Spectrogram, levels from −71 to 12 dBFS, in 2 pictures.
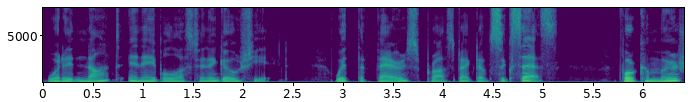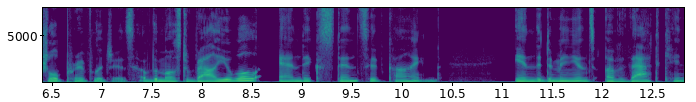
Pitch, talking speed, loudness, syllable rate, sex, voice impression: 120 Hz, 135 wpm, -21 LUFS, 4.7 syllables/s, male, very masculine, slightly old, very thick, tensed, very powerful, bright, very soft, muffled, fluent, slightly raspy, very cool, very intellectual, refreshing, sincere, very calm, very friendly, very reassuring, very unique, elegant, wild, very sweet, lively, very kind, slightly modest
